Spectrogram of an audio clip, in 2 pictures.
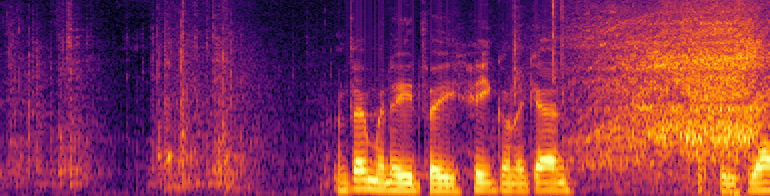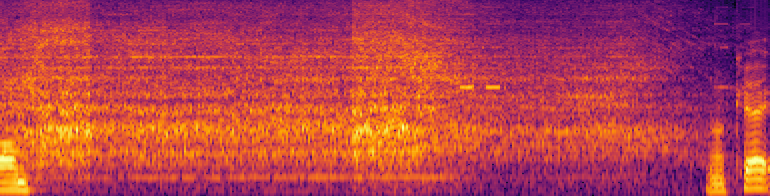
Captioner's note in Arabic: ضجيج مسدس الحرارة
